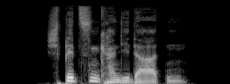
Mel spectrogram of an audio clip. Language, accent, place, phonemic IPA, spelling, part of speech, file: German, Germany, Berlin, /ˈʃpɪtsn̩kandiˌdaːtn̩/, Spitzenkandidaten, noun, De-Spitzenkandidaten.ogg
- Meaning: 1. genitive singular of Spitzenkandidat 2. dative singular of Spitzenkandidat 3. accusative singular of Spitzenkandidat 4. plural of Spitzenkandidat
